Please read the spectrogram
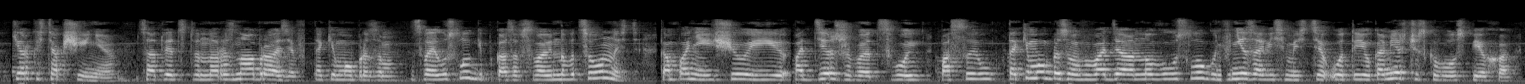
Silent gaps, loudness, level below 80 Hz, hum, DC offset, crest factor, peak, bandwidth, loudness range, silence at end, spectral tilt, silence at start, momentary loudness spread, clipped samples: none; -16 LUFS; -52 dBFS; none; under 0.1%; 14 dB; -2 dBFS; 9 kHz; 2 LU; 0.05 s; -3 dB/octave; 0.05 s; 6 LU; under 0.1%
